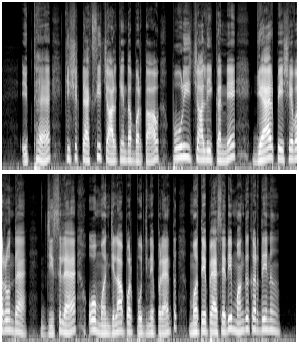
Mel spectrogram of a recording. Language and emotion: Dogri, disgusted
